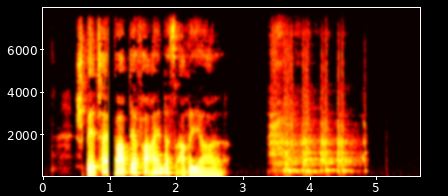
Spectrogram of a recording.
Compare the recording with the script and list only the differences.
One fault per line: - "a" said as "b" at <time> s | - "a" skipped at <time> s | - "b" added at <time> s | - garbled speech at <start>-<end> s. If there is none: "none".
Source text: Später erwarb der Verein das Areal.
none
